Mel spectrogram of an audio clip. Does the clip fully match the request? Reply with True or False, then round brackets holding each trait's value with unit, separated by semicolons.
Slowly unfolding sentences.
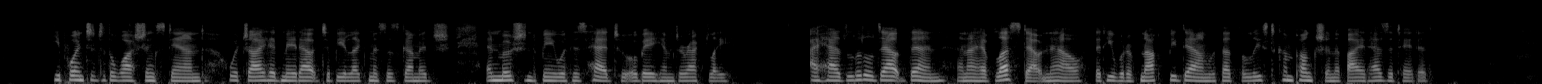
False (200 wpm)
